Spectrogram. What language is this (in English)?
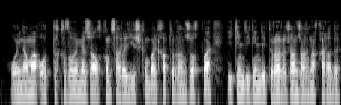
Kazakh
